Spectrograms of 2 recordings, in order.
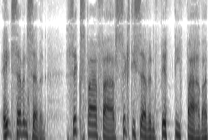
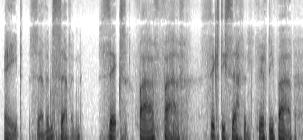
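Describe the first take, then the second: First: The number is read at a quicker pace. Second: The number is read at a slower pace. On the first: The speaker calls it wrong. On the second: The speaker calls it right.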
